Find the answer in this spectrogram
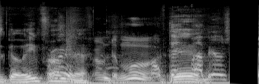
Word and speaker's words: Des Moines: Des Moines, Iowa.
